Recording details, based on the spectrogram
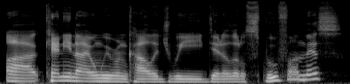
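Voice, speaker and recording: A man's voice: medium pitch, animated, a little fast, clear, resonant tone, no echo, clean studio sound. An American man talking casually and enthusiastically as a chatty podcast co-host. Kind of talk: casual chat.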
